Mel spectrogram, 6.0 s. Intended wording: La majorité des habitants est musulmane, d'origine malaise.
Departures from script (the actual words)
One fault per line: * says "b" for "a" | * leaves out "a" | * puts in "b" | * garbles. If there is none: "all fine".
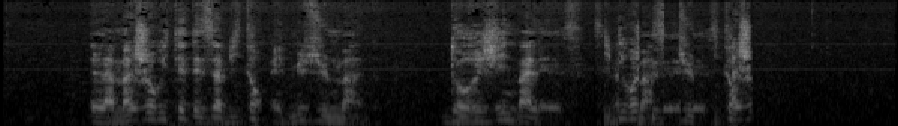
* garbles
